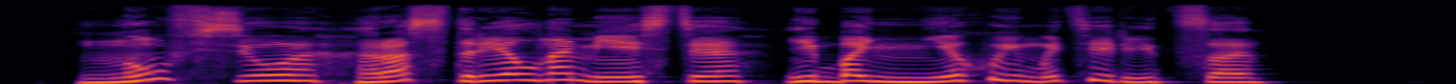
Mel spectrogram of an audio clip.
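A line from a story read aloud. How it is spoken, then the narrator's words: Chuckling. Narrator (Russian): хохотнул я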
